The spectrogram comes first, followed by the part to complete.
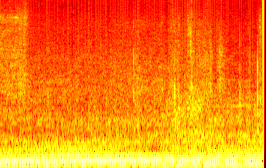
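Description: Loud, steady drone of a car's engine and road rumble heard from inside the cabin of a moving car, holding one low pitch throughout.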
